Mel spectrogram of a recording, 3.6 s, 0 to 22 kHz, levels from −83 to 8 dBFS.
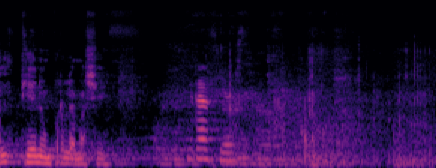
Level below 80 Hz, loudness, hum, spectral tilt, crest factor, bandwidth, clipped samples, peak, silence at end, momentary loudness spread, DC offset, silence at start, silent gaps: -64 dBFS; -36 LUFS; none; -6 dB/octave; 18 dB; 17 kHz; under 0.1%; -18 dBFS; 0 s; 18 LU; under 0.1%; 0 s; none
